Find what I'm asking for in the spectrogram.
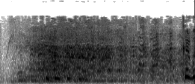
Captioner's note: laughter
